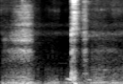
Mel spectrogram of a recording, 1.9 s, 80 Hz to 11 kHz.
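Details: Orange tabby cat Mufasa, almost 8 months old, purring as he is petted; a low rumbling purr continues beneath a short, sharp rustling burst near the middle.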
